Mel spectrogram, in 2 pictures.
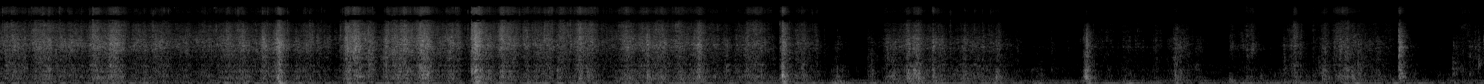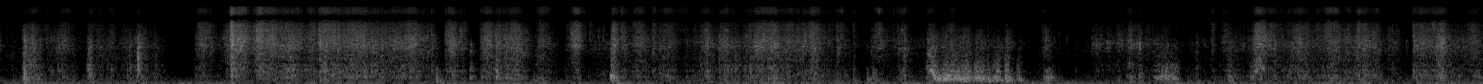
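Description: Clothing and other items being handled and stuffed into a duffel bag: irregular, stop-start rustling and rubbing of fabric and packaging.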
